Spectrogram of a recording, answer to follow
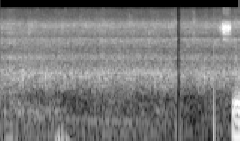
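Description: Hands pressing and patting a loose layer of sphagnum moss and perlite flat in a tray planter, with a soft low thump about half a second in, over a steady hiss.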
